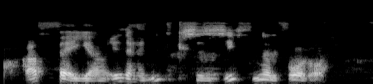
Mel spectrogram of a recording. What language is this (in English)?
Kabyle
